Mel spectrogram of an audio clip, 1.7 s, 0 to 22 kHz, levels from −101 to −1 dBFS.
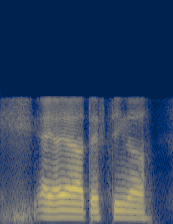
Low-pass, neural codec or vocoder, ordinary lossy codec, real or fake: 3.6 kHz; codec, 24 kHz, 0.9 kbps, DualCodec; none; fake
